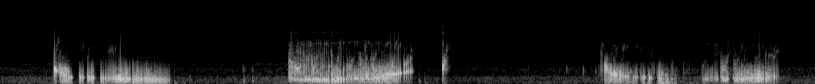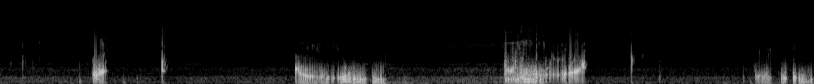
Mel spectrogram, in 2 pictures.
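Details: A female subject's stomach growling (borborygmi) from a 4-minute recording: repeated gurgling, rumbling bursts with pauses between them.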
